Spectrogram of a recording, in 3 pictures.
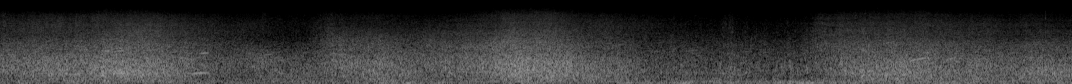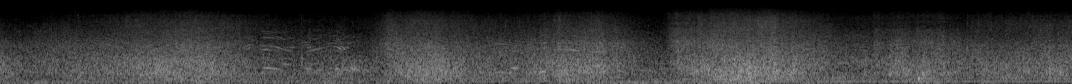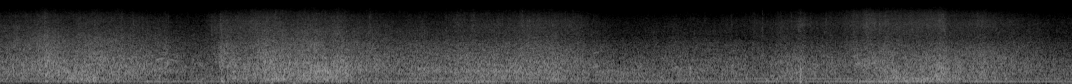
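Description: Small surf breaking and washing up a sandy beach, swelling every few seconds, with wind on the microphone. A steady low hum joins about halfway through.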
